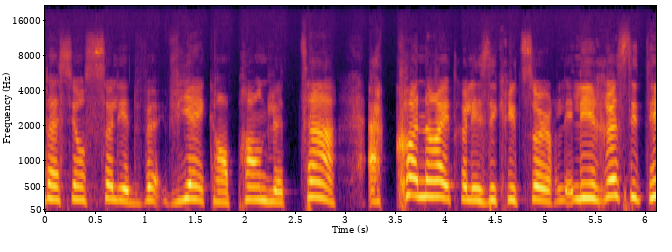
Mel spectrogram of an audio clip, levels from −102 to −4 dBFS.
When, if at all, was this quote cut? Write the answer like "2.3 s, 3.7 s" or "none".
none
